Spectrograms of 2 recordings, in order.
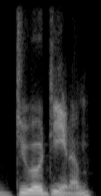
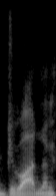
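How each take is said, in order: First: "duodenum" as doo-oh-DEE-num; alternative pronunciation. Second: "duodenum" as doo-AH-duh-num; alternative pronunciation. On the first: Tutor offering a student either pronunciation, "duodenum" as doo-oh-DEE-num. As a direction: say "duodenum" with the stress on a long DEE. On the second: Tutor offering a student the other pronunciation, "duodenum" as doo-AH-duh-num. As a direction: say "duodenum" with the stress on AH, the rest reduced. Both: Shown as a demonstration. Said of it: "however you wanna say it".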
